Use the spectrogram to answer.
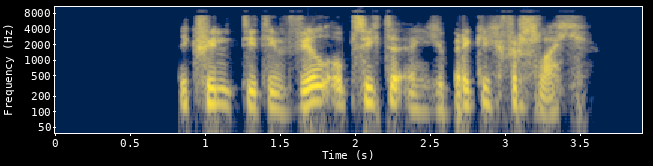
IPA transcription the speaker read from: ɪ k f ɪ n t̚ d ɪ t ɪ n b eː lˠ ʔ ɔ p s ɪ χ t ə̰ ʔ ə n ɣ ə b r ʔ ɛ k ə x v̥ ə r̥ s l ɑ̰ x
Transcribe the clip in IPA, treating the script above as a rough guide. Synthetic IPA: ɪ k f ɪ n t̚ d ɪ t ɪ n v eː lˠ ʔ ɔ p s ɪ x t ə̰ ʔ ə n ɣ ə b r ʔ ɛ k ə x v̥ ə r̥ s l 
